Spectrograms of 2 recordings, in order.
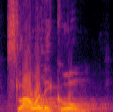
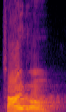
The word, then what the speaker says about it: আসসালামু আলাইকুম: হাসি মুখে সবার সাথে সালাম দাও, আর সালামের বিশুদ্ধ উচ্চারণটাও শিখে নাও। আসসালামু আলাইকুম, সুন্দর না শুনতে? বিরাট বিরাট লোকজন দেখবেন এরকম করে সালাম দেয়, সালাম আলাইকুম, সালাম আলাইকুম, সালাম আলাইকুম।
